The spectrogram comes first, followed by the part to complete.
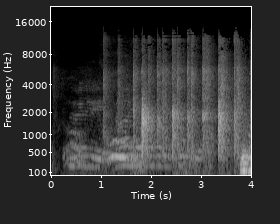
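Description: Hands clapping in a steady rhythm, about five claps a second, starting about a second in, with voices underneath.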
